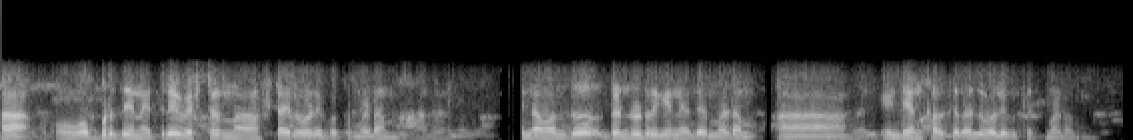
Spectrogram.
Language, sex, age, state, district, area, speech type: Kannada, male, 18-30, Karnataka, Koppal, rural, conversation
